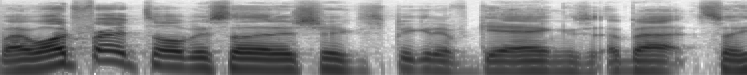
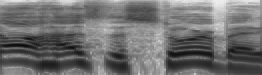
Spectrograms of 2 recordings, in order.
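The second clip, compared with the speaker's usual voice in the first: high, loud, breezy, fake-casual tone; 7 semitones higher, 5 dB louder than usual. Retelling pretending to chat to a friend near trouble: imitating fake casual small talk. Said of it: "I go like".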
